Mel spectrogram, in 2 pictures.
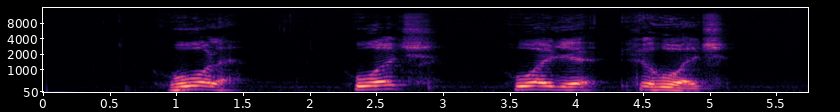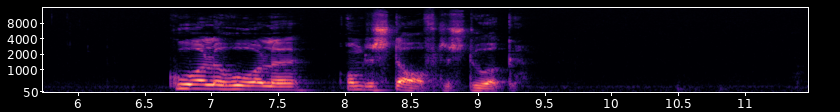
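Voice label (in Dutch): halen, Limburgse gesproken woordenboeken; halen, hoeale (hoealtj, hoealdje, gehoealdj); Koeale hoeale óm de staof te stoeake.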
